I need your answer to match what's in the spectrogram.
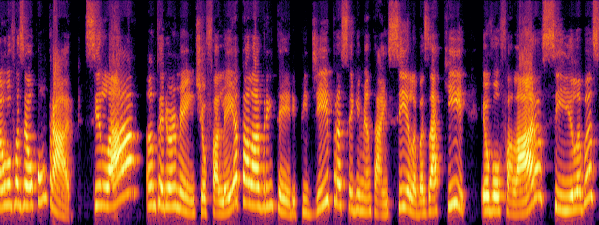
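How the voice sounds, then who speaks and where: A woman, a literacy educator explaining syllable activities to teachers in a clear, didactic manner, asking rhetorical questions. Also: high voice, fairly bright tone. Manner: clear, didactic, speaks syllables slowly to demonstrate; addresses teachers directly, asks rhetorical questions. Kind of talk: teaching video with product promotion.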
